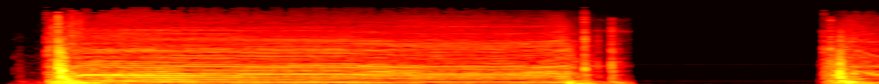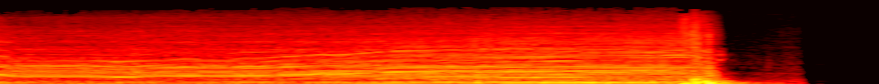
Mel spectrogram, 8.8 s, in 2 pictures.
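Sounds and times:
Mitsubishi Montero driver's side electric window opening and closing: 0.2s - 3.1s, 4.1s - 8.1s.

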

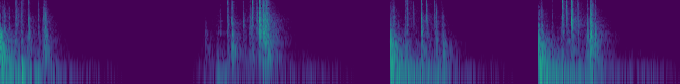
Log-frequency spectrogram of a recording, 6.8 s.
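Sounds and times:
wooden door opening and closing: 0.0s - 0.7s, 2.0s - 3.0s, 3.9s - 4.7s, 5.4s - 6.3s.

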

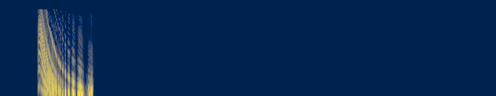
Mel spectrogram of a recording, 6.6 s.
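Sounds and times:
laser low frequency wash effect: 0.5s - 1.3s.

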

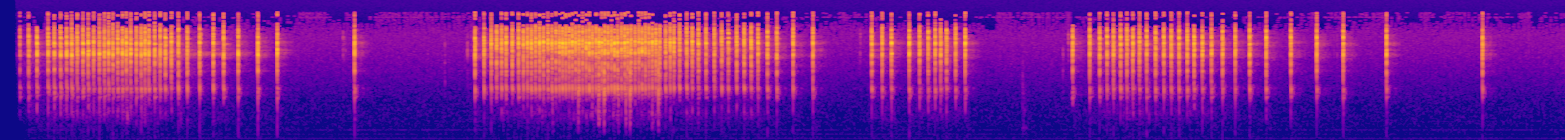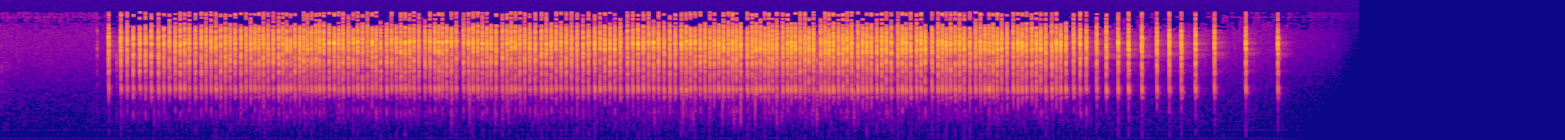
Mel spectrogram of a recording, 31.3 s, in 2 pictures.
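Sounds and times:
fishing pole reel winding: 0.2s - 2.8s, 4.8s - 9.8s, 10.7s - 13.3s, 16.7s - 28.2s.

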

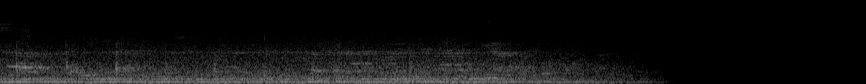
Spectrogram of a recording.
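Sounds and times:
large lobby ambience with activity: 0.0s - 6.8s.

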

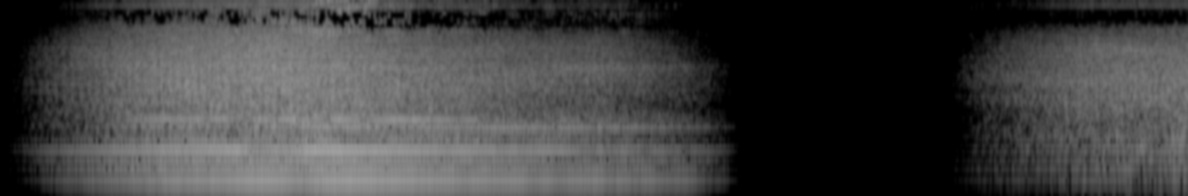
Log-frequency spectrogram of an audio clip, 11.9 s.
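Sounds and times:
Buick passing by at medium speed: 0.3s - 7.1s, 9.6s - 11.8s.

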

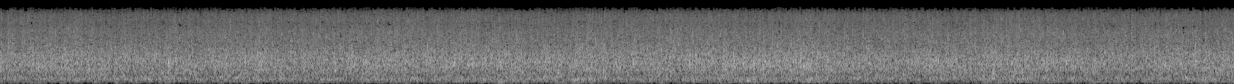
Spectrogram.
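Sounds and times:
small waterfall: 0.0s - 12.3s.

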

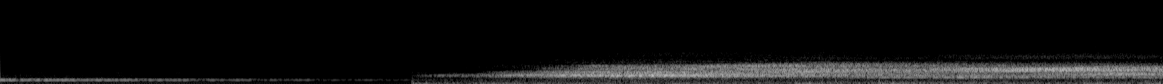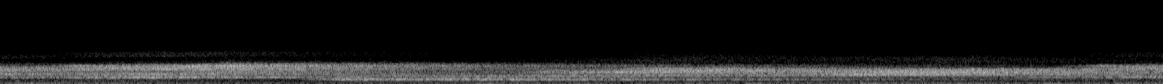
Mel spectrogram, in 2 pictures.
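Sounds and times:
ghostly swirling spirit air: 4.8s - 23.2s.

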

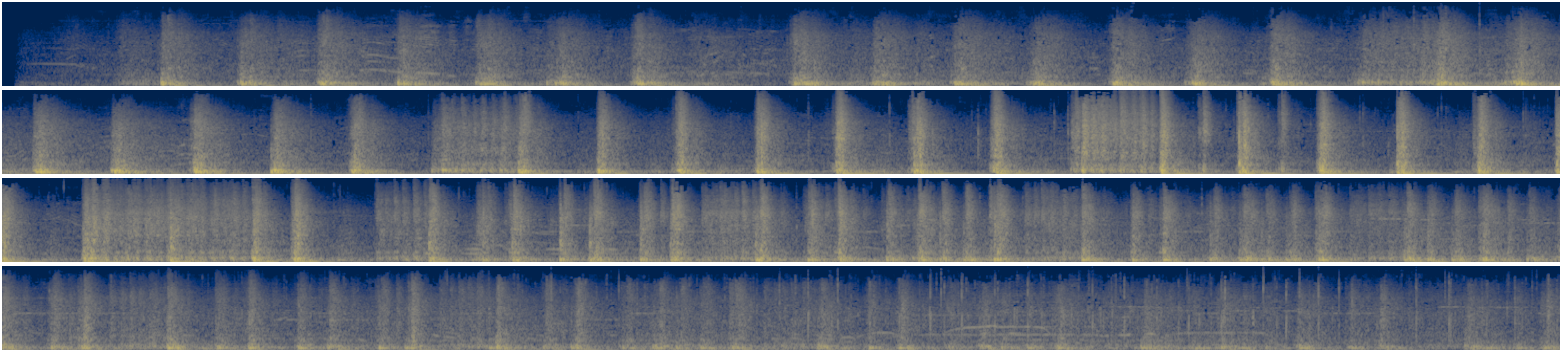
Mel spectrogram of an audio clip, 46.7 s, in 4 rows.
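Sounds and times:
parade ambience: 0.1s - 46.7s.

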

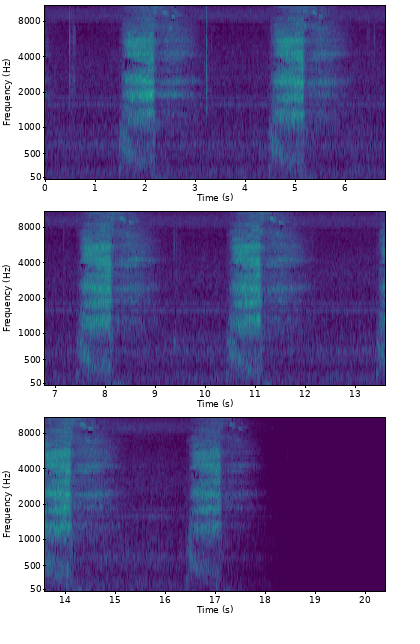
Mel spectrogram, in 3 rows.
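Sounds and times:
breathing through respirator: 1.5s - 3.2s, 4.5s - 6.2s, 7.4s - 9.2s, 10.4s - 12.2s, 13.4s - 15.2s, 16.4s - 18.0s.

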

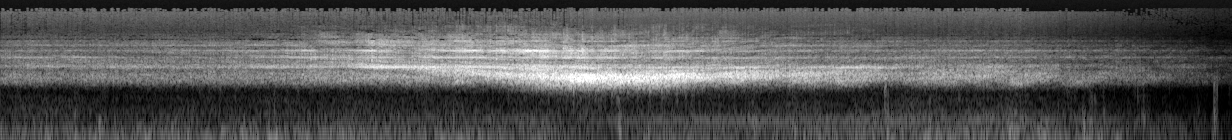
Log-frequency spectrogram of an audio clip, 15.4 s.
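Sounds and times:
torpedo jet passing by: 3.8s - 14.4s.

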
